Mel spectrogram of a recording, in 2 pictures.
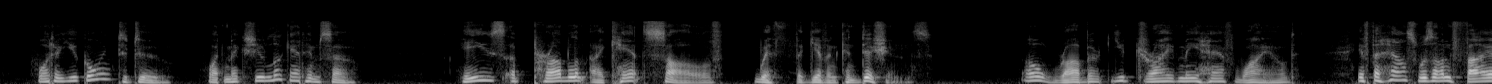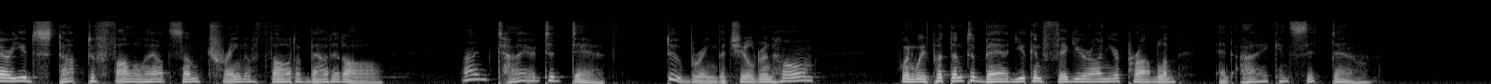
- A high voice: No, low, 125 Hz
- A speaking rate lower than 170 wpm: Yes, average, 150 wpm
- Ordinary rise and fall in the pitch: No, wide, 6.8 semitones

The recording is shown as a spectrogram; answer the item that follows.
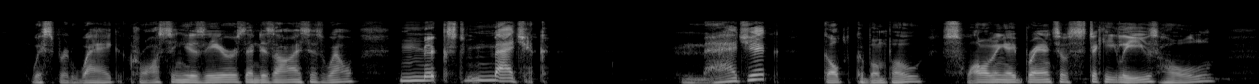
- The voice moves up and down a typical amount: Yes, average, 4.3 semitones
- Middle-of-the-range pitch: No, low, 105 Hz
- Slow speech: Yes, slow, 105 wpm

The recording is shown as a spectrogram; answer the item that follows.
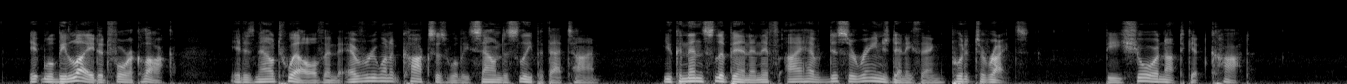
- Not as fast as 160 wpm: No, average, 195 wpm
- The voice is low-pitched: Yes, low, 115 Hz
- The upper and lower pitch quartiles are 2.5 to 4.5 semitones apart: No, average, 5.2 semitones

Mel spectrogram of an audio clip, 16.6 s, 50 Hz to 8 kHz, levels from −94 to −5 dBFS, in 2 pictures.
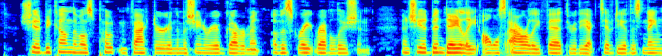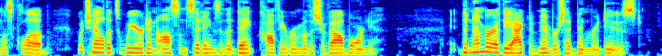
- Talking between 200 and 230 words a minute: Yes, fast, 205 wpm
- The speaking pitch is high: No, medium, 175 Hz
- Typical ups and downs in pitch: No, narrow, 1.8 semitones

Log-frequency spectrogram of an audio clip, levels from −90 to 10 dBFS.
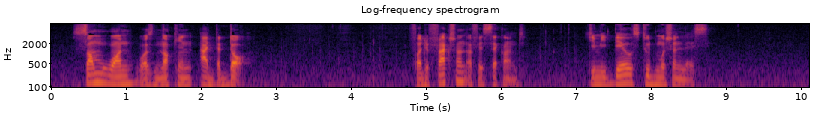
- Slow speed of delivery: Yes, slow, 100 wpm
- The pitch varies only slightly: No, average, 3.5 semitones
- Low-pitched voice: Yes, very low, 95 Hz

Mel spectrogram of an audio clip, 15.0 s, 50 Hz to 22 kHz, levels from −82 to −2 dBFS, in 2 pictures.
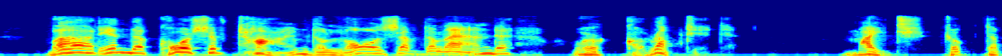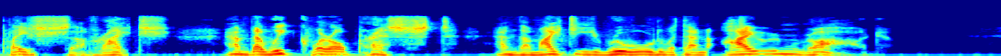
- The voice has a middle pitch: Yes, medium, 145 Hz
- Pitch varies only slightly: No, average, 4.5 semitones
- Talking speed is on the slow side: Yes, slow, 130 wpm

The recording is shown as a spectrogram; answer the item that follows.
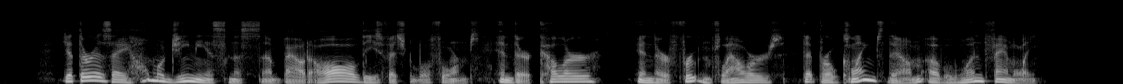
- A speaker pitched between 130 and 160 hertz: No, low, 105 Hz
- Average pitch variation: No, wide, 7.1 semitones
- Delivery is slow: Yes, slow, 130 wpm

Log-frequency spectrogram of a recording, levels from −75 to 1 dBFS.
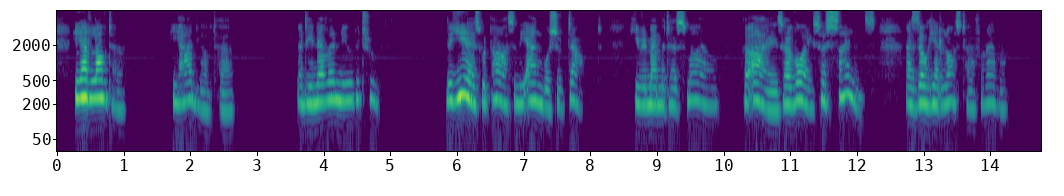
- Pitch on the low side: No, high, 205 Hz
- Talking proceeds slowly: No, average, 165 wpm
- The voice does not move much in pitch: No, average, 3.3 semitones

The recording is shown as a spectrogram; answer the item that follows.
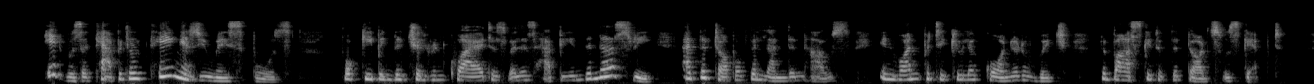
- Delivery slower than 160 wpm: No, average, 185 wpm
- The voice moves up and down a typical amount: No, wide, 5.9 semitones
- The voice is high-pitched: Yes, high, 210 Hz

